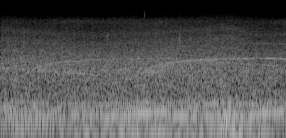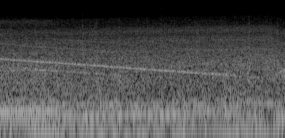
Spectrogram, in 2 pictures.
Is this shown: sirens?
yes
